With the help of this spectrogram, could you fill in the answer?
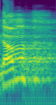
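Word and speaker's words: dumb: देखते हैं अगला शब्द डी यू एम बी तो इसे क्या पढ़ेंगे डी यू से पढ़ेंगे ड और एम से पढ़ेंगे म और यहां पर भी बी साइलेंट है बी साइलेंट है इसे हम नहीं पढ़ेंगे तो इसे क्या पढ़ेंगे इसे पढ़ेंगे डम डम मतलब क्या होता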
